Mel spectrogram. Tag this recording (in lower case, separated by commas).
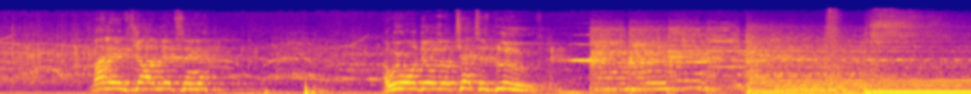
speech, music, blues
